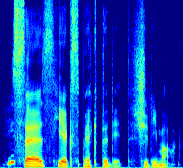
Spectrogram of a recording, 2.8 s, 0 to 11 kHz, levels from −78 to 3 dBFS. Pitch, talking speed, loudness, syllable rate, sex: 160 Hz, 150 wpm, -20 LUFS, 4.6 syllables/s, female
